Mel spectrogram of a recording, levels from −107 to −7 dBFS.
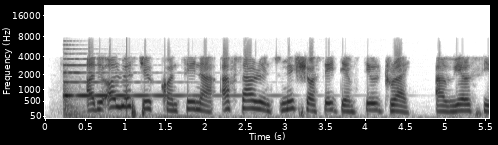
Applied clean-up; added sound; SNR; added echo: none; Piano; 6 dB; none.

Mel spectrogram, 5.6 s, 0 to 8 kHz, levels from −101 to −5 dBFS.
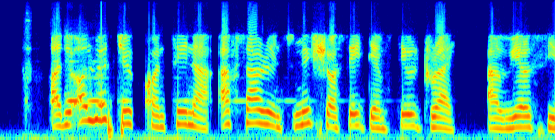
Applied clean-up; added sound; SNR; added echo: neural diffusion model UNIVERSE++.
